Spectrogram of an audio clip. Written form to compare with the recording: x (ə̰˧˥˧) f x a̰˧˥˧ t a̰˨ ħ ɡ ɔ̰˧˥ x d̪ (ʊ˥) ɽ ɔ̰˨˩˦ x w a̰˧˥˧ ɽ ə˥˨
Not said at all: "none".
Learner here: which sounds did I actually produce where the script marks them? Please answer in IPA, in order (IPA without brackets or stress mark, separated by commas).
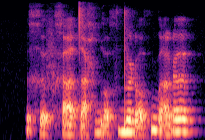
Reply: ə̰˧˥˧, ʊ˨˩˦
